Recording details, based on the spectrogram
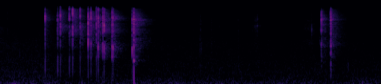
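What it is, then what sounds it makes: Plastic spice jar tapped with nails. Long nails tap and click on the brown plastic lid and side of a small cylindrical spice shaker jar filled with ground spice. A quick run of sharp, bright clicks ends in one stronger tap, then after a quiet pause, two more clicks follow.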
